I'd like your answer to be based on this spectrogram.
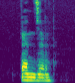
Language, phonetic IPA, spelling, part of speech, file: Polish, [ˈpɛ̃nd͡zɛl], pędzel, noun, LL-Q809 (pol)-pędzel.wav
